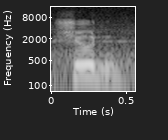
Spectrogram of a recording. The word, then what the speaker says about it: Tschudin: TS is silent. Tschudin.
